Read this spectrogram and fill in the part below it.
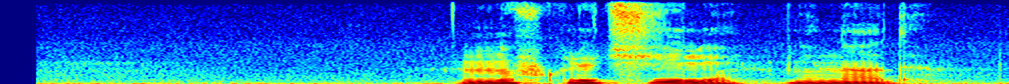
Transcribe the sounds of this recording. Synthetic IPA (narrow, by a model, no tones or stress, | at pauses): nufklʲʉt͡ɕilʲɪmnʲɪnad̪ə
